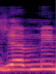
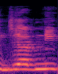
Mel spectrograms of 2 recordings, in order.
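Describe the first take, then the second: First: "जर्ने" with an ay ending; wrong vowel. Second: "जर्नी" ending in long ee; correct vowel. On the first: Teacher telling guys not to misread, "जर्ने" with ay. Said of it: "जर्ने नहीं पढ़ते हैं". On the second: Teacher giving the right reading, "जर्नी" with ee. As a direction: say "जर्नी" with ee at the end. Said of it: "जर्नी को जर्नी पढ़ते हैं". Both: Shown as a demonstration.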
